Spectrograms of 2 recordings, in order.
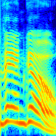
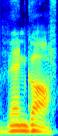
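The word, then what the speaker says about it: Van Gogh: sorry but what yes Vincent Van go or vanoff depending on how you want to pronounce it painter of many gorgeous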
